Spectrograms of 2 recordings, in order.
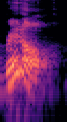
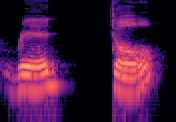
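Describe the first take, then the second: First: Riddle joined up with no gap; whole word. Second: Rid, dull as two parts with a pause between; syllable by syllable. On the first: Teacher confirming the pupils' word, Riddle said whole. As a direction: blend both syllables into one word, Riddle. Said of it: "What is your word?". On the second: Teacher giving pupils two parts to join, Rid, dull spaced apart. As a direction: separate Rid from dull, each syllable standing alone. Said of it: "put those two parts together". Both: Shown as a demonstration.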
